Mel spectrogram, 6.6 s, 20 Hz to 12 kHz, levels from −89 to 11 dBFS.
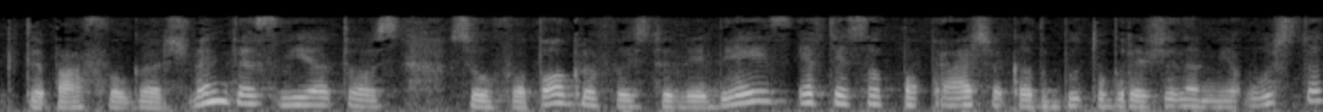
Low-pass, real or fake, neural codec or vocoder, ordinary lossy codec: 7.2 kHz; fake; codec, 16 kHz, 1.1 kbps, Voila-Tokenizer; MP3, 32 kbps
